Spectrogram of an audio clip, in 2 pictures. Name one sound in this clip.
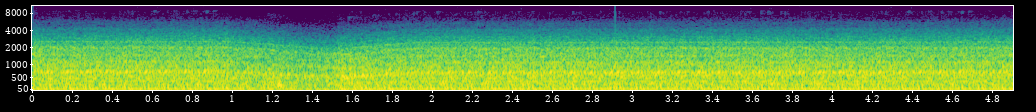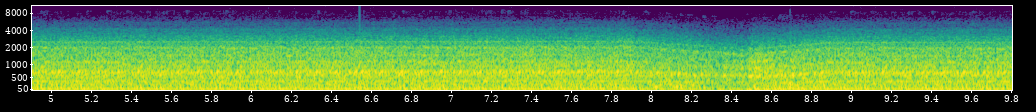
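A truck engine's pitch drops briefly as the gear changes, then picks up again.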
